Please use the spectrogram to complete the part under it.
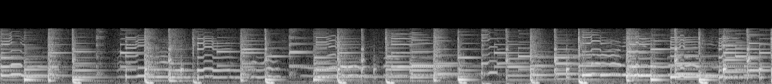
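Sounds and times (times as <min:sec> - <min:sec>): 
loud dance loop: 0:00.7 - 0:07.7.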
